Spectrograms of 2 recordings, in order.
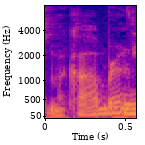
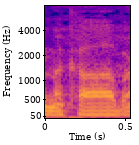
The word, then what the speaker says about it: macabre: Suspense, macabre. – Yeah, you can either say macabre or macabre.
